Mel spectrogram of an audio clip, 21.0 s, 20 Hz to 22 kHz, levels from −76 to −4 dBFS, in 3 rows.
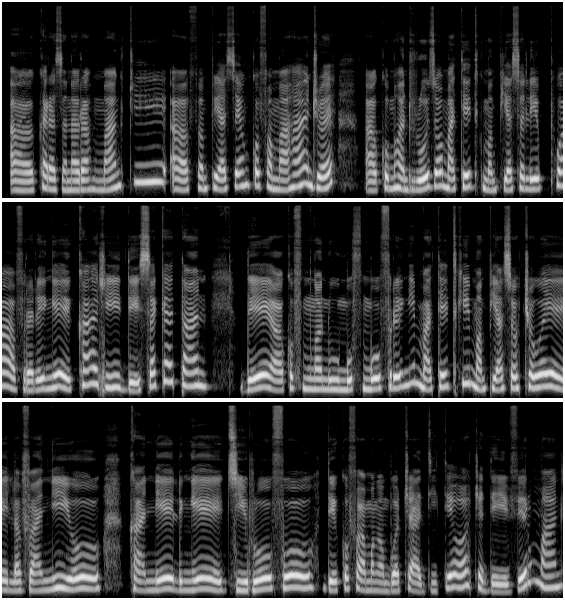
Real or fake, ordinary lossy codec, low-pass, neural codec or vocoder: real; none; none; none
